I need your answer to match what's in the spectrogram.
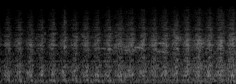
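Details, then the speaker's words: Hacker Hunter RP38A FM/AM radio on an 18 V center-negative supply after the polarity was reversed: rapid putt-putt pulsing about seven times a second through the FM hiss; bad motorboating, checked amplifier plug first, then FM alignment. "as you can hear motorboating quite badly no normally normally that is caused by the amplifier by the plug not being pushed in properly"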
